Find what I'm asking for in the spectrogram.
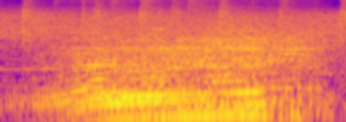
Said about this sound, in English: you can hear the roar from the engine, every pop and crackle from the exhaust when you downshift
